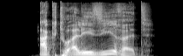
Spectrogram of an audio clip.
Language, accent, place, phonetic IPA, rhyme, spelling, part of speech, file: German, Germany, Berlin, [ˌaktualiˈziːʁət], -iːʁət, aktualisieret, verb, De-aktualisieret.ogg
- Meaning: second-person plural subjunctive I of aktualisieren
